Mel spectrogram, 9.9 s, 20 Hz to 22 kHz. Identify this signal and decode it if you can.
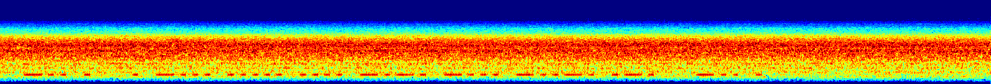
Morse code, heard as a keyed tone, machine-sent, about 20 wpm, 480 Hz, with heavy radio static. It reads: DE EB5HCB/R DE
